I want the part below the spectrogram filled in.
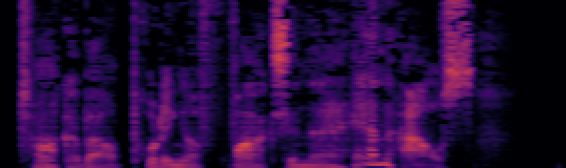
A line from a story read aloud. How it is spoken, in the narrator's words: muttered Anastaria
